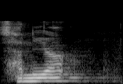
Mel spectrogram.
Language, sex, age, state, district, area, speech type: Manipuri, male, 30-45, Manipur, Thoubal, rural, read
